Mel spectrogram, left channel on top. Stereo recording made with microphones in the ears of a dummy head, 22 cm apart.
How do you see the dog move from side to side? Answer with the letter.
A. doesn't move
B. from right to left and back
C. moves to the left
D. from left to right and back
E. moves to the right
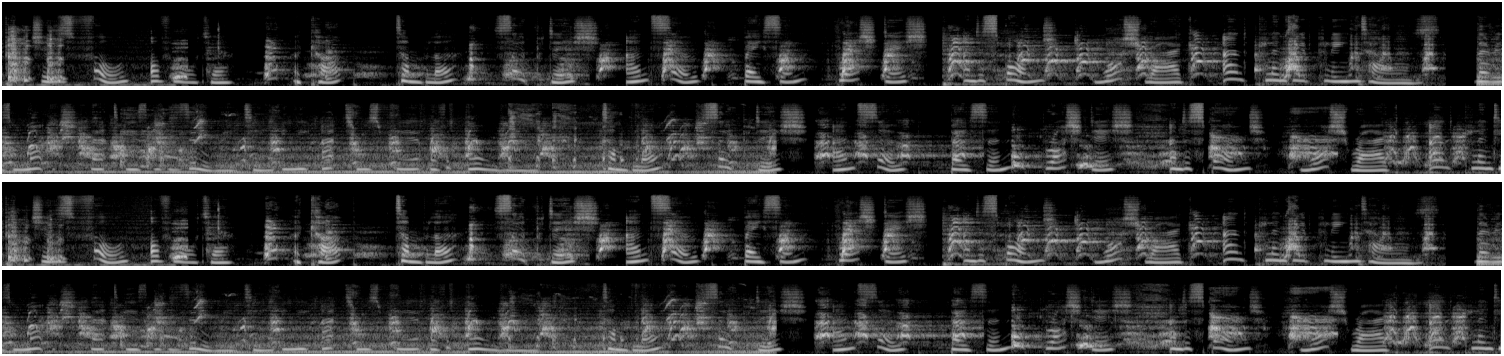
B.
